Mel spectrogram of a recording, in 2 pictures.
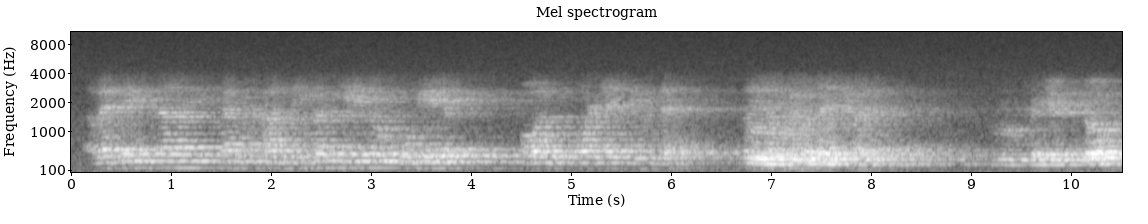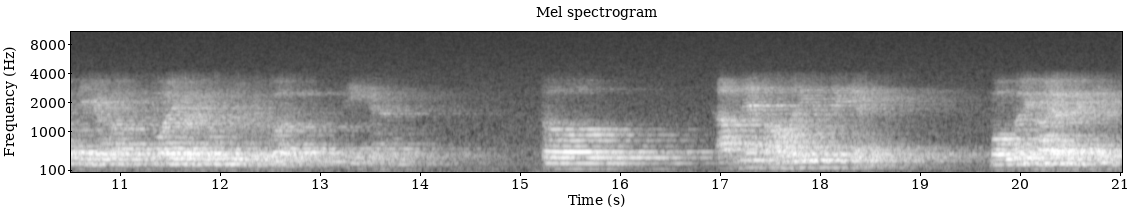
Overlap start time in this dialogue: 6.8 s

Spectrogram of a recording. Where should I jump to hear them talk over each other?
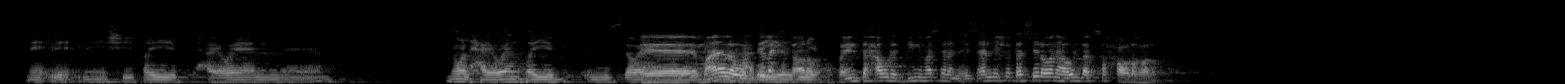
6.4 s

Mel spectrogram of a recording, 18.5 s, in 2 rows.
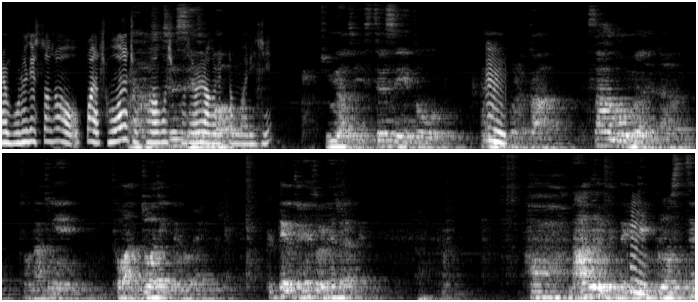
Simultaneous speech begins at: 1.7 s

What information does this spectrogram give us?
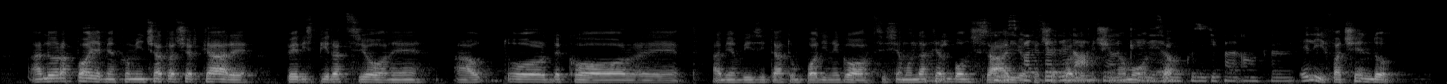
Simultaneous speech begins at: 9.2 s

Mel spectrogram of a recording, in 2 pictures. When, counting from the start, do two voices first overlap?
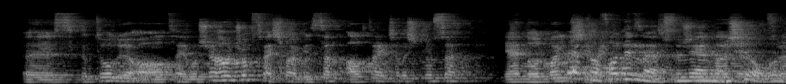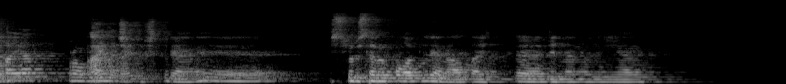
5.7 s

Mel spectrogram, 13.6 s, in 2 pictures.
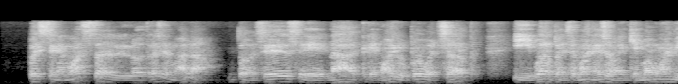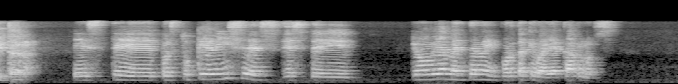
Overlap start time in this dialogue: none

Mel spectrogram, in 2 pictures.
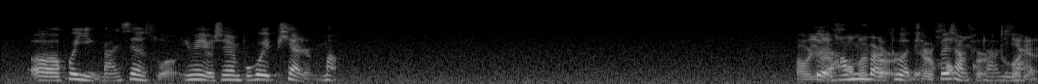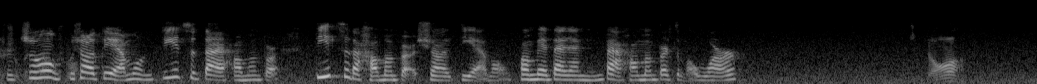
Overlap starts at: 8.2 s

